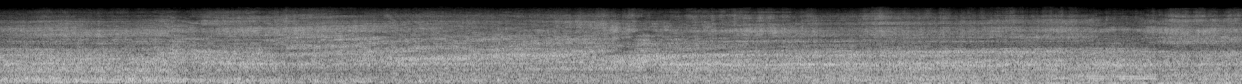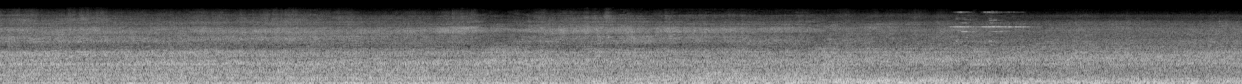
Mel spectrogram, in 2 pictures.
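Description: Nilgiri Mountain Railway train passing close by: a steady, loud rumble of the coaches running on the rails.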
